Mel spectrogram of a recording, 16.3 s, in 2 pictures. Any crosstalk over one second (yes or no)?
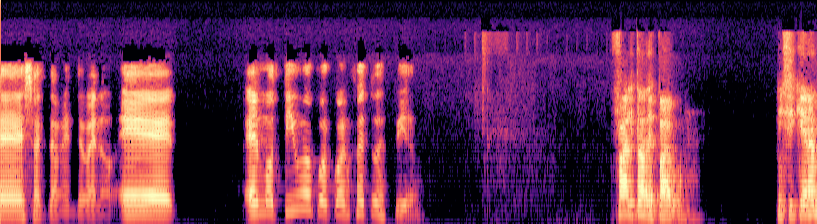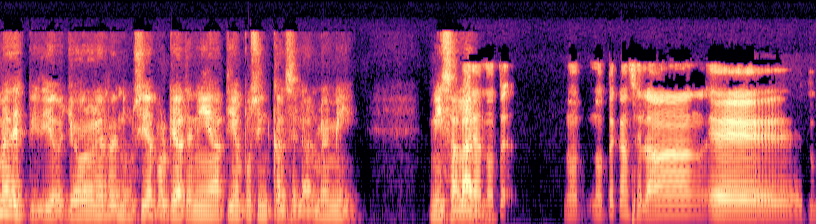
no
